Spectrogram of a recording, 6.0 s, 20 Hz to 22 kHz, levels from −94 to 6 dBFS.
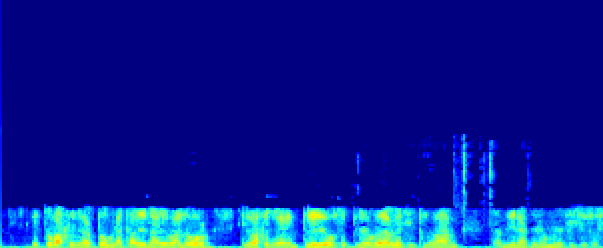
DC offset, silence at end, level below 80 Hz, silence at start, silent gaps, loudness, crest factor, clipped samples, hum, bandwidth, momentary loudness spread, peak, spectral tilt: under 0.1%; 0 s; -46 dBFS; 0 s; none; -35 LUFS; 20 dB; under 0.1%; none; 9.8 kHz; 12 LU; -16 dBFS; -5.5 dB/octave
